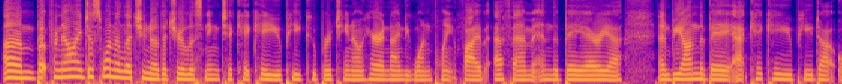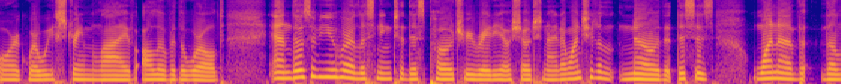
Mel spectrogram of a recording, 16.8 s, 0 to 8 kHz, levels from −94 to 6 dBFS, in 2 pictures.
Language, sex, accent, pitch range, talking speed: English, female, American, 170-195 Hz, 225 wpm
